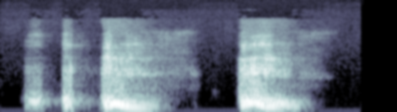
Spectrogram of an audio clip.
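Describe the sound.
Throat clearing from someone with a tickle in the throat: two short, clipped grunts, then two longer, rougher rasps separated by a brief pause. Fairly loud, with silence after and no talk.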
